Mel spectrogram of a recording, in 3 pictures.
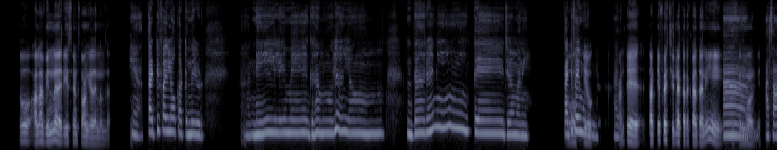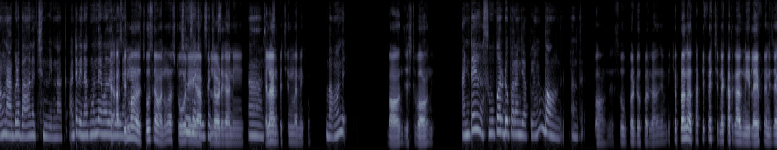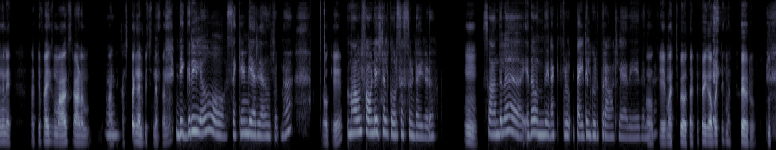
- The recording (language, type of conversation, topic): Telugu, podcast, ఏ పాటలు మీ మనస్థితిని వెంటనే మార్చేస్తాయి?
- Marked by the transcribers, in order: in English: "సో"; tapping; in English: "రీసెంట్"; singing: "నీలి మేఘములలో ధరణి తేజం"; in English: "మూవీ"; other background noise; in English: "సాంగ్"; in English: "స్టోరీ"; in English: "సూపర్ డూపర్"; in English: "సూపర్ డూపర్"; in English: "లైఫ్‌లో"; in English: "థర్ట్ ఫై‌వ్ మార్క్స్"; giggle; in English: "సెకండ్ ఇయర్"; in English: "ఫౌండేషనల్ కోర్సెస్"; in English: "సో"; in English: "టైటిల్"; in English: "థర్టి ఫైవ్"; giggle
